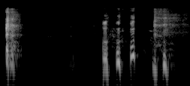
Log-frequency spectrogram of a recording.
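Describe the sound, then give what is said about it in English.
A single voice imitates a far-off crowd of zombies, like hundreds of voices coughing at once, with harsh, raspy coughing grunts: one long burst, a pause, then a quick series of short choppy bursts, fairly loud. “From the distance, you hear a crowd of zombies go.”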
